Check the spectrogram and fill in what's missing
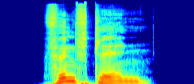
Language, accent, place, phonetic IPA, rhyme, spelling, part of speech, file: German, Germany, Berlin, [ˈfʏnftl̩n], -ʏnftl̩n, Fünfteln, noun, De-Fünfteln.ogg
- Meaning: dative plural of Fünftel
